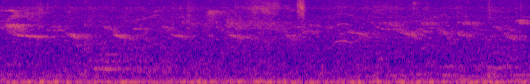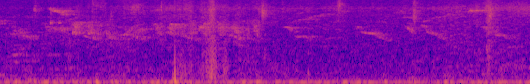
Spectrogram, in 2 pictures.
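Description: Small birds chirping over and over in the background, short high notes that slide downward, over a low steady hum. A single sharp click about five seconds in.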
